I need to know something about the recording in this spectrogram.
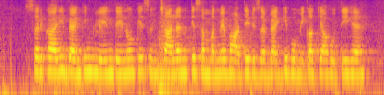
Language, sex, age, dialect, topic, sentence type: Hindi, female, 25-30, Hindustani Malvi Khadi Boli, banking, question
